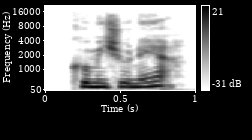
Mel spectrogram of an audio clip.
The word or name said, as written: kommissionær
